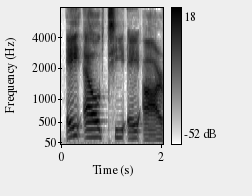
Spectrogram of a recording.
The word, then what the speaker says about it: altar: It basically sounds like A-W-L, all.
